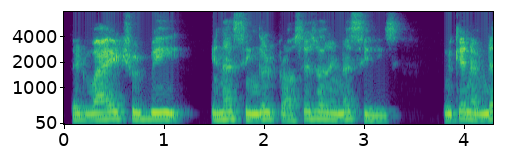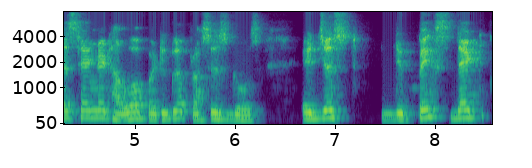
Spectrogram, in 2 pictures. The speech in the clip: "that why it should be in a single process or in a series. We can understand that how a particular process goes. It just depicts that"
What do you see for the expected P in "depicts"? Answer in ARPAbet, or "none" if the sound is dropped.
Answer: P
